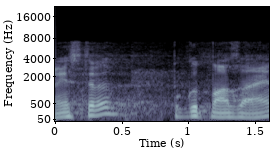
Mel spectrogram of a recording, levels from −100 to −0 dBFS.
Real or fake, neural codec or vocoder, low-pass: fake; codec, 16 kHz, 8 kbps, FreqCodec, larger model; 7.2 kHz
